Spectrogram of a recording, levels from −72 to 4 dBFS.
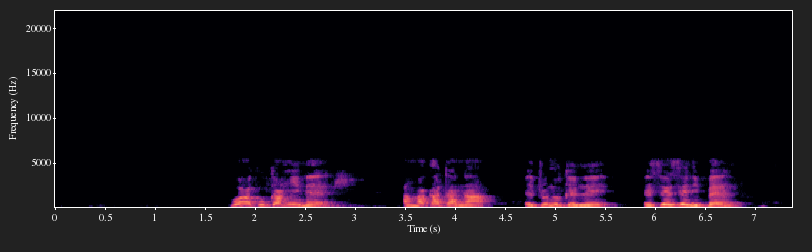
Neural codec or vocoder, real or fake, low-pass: codec, 16 kHz in and 24 kHz out, 2.2 kbps, FireRedTTS-2 codec; fake; 5.4 kHz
